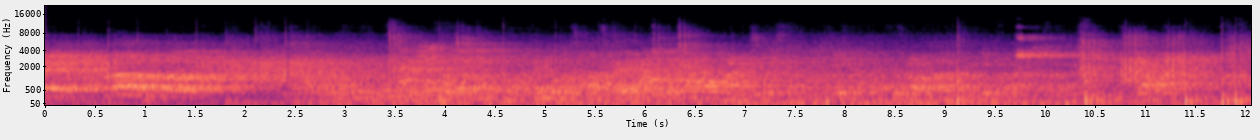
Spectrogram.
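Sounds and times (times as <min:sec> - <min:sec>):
players' voices echoing: 0:00.0 - 0:12.0
volleyball bouncing on court floor: 0:10.3 - 0:12.0.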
